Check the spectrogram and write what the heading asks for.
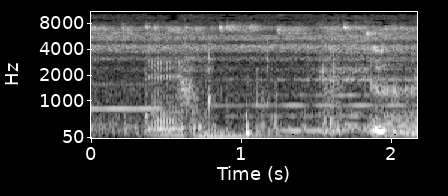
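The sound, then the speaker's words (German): Several light hoofed footsteps patter and clop unevenly as pigs trot out of a small stall near some huts, with a few louder knocks over a steady humming background. “In der Nähe der Hütten befand sich ein kleiner Stall, anscheinend voller Schweine.”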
